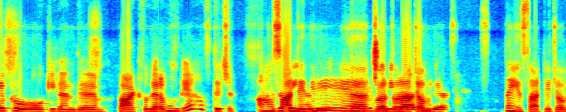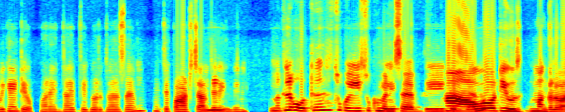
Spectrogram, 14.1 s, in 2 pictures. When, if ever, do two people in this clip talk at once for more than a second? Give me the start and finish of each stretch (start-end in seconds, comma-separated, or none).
3.2-5.2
